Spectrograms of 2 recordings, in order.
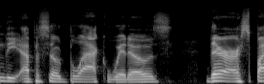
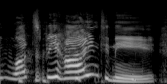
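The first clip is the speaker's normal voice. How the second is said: mock mother's question; 10 semitones higher, slower than usual. Mocking the repeated line.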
